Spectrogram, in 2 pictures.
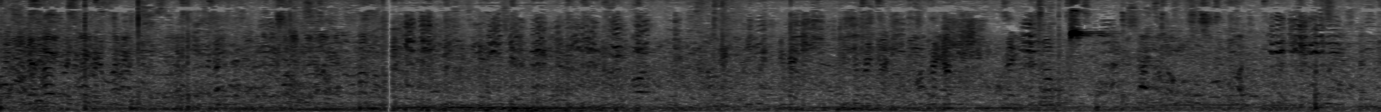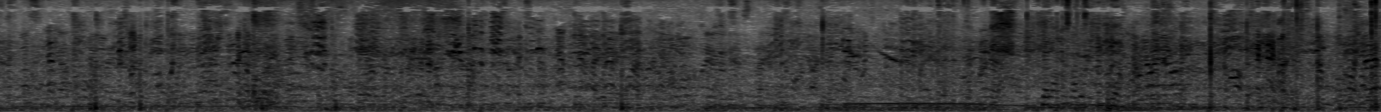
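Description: Footballs thud as players kick them on grass.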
